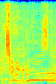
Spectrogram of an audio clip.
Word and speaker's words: JaVale: The infamous, JaVale McGee. Everybody. Shout to JaVale. You got to say it right, though. JaVale.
